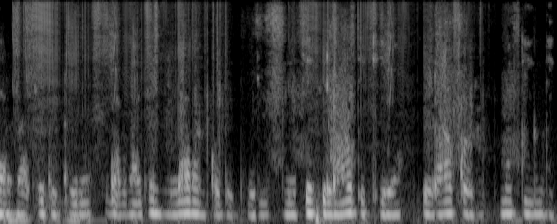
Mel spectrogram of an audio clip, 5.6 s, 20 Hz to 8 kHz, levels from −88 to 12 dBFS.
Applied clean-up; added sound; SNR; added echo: neural mask model RNNoise.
